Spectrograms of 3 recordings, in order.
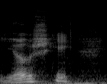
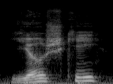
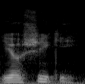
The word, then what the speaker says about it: Yoshiki: So, his name is pronounced Yoshki. Yoshki. Uh, not Yoshiki.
